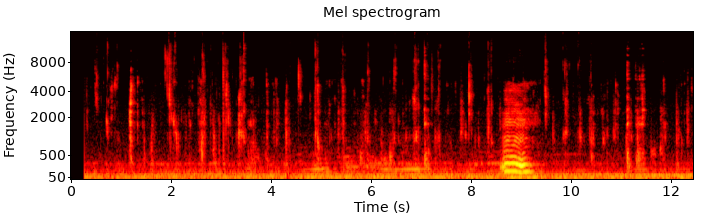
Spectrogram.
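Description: Close-up chewing and mouth sounds of a person eating spaghetti and fried food: a steady run of wet clicks and smacks. About nine seconds in comes one brief voiced hum.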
